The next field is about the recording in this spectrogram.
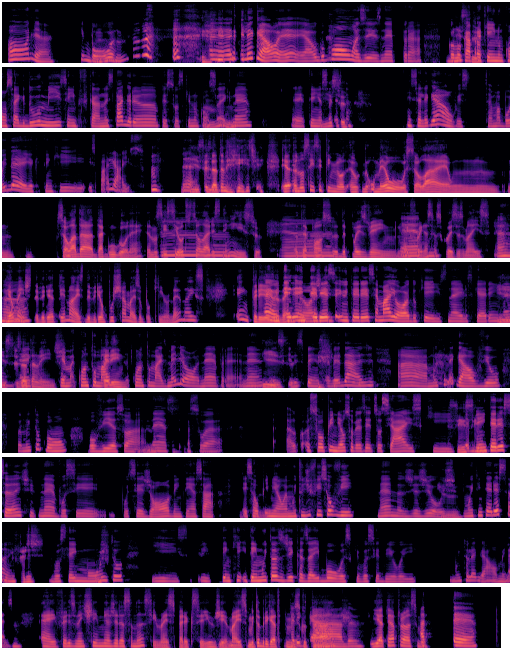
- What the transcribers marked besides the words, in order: laugh; laughing while speaking: "exatamente"; laugh; tapping; other background noise; laugh
- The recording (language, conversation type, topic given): Portuguese, podcast, Como você define sua identidade nas redes sociais?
